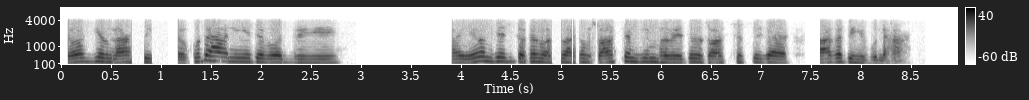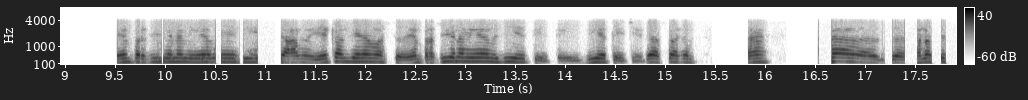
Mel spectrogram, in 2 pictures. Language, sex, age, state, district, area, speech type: Sanskrit, male, 30-45, Karnataka, Kolar, rural, conversation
